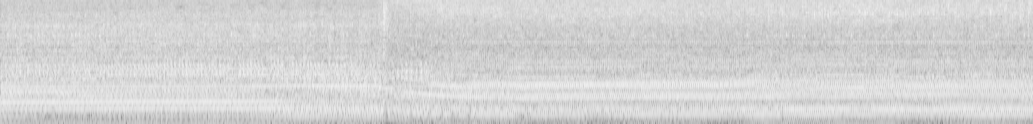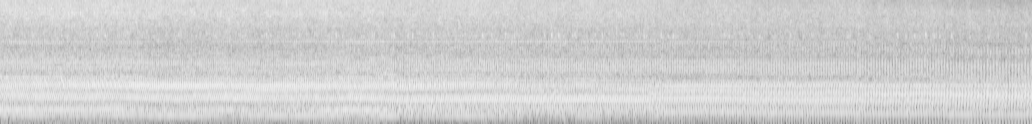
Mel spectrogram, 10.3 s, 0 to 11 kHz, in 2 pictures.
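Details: Homelite UT20042A string trimmer after carburetor replaced with a C1U-H60: small two-stroke buzzing high and steady, dropping and settling after a blip, revving cleanly without stumbling; runs properly.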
